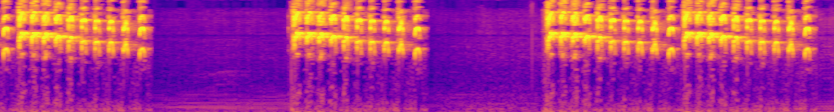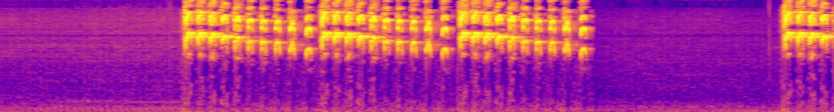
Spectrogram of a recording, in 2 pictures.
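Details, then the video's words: Evening calls of whistling ducks, repeated one-second bursts of quick, high whistled notes separated by short silences, sometimes paired back-to-back, over a faint low background. "Suara burung belibis sore hari"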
